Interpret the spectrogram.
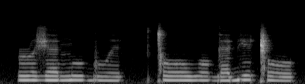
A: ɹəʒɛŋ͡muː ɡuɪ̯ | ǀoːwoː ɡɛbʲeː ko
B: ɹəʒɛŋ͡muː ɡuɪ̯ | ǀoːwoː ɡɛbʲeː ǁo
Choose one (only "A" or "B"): B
